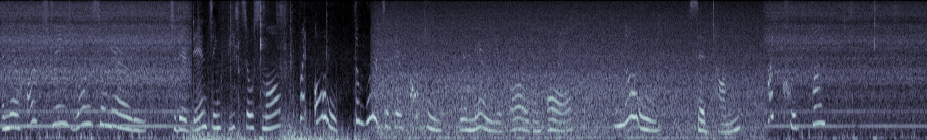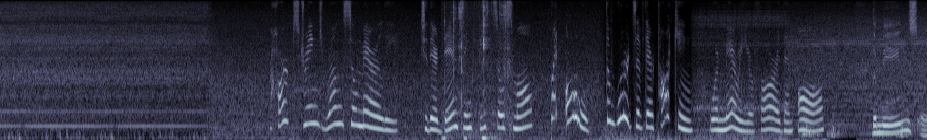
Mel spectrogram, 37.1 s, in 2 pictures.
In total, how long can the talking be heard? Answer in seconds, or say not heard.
28 s.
